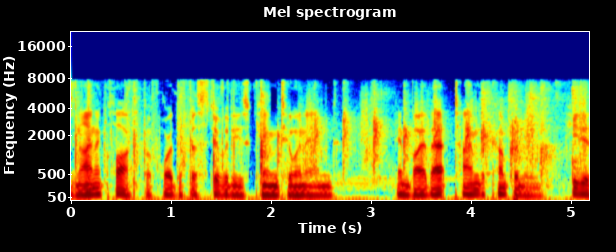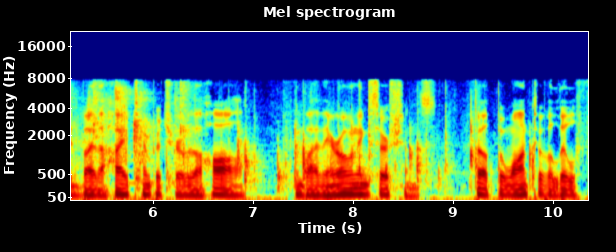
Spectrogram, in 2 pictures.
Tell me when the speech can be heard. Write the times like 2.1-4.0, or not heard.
0.0-10.3.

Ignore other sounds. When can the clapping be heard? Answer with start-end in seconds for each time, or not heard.
0.0-6.5.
